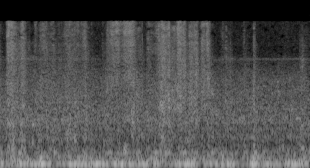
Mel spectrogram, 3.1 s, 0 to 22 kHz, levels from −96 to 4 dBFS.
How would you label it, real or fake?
fake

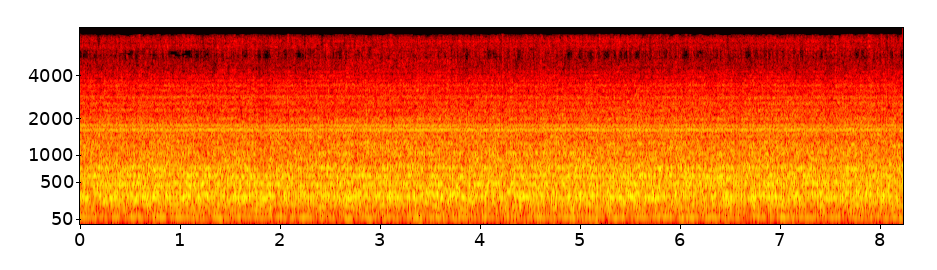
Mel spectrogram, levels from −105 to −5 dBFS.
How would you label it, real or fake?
fake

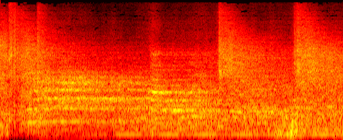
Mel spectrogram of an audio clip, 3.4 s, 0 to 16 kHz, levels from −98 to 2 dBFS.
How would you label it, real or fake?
fake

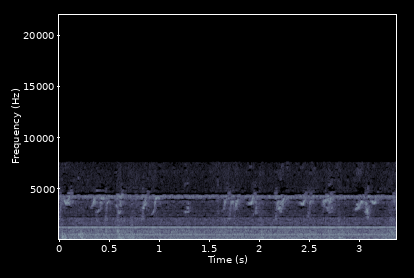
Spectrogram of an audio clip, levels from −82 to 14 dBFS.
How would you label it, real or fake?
fake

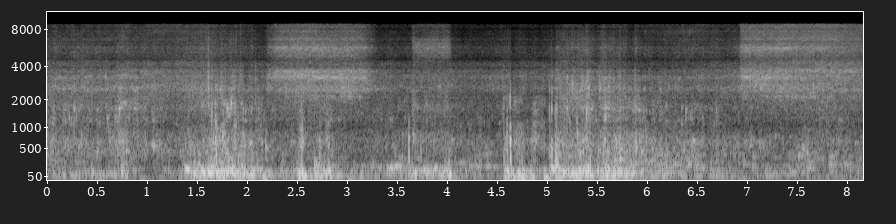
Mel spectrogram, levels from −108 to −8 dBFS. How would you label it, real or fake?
fake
